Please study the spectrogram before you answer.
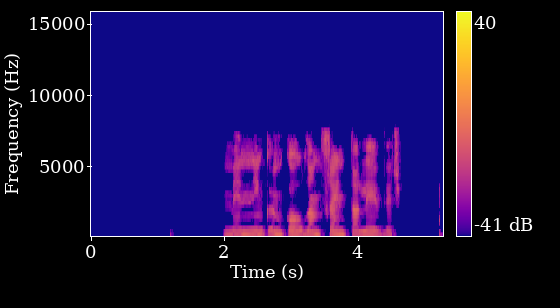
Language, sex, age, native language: Icelandic, female, 7, Icelandic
